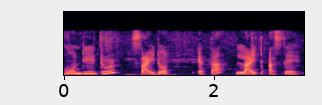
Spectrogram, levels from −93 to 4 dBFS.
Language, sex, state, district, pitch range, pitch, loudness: Assamese, female, Assam, Sonitpur, 210-290 Hz, 245 Hz, -19 LUFS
